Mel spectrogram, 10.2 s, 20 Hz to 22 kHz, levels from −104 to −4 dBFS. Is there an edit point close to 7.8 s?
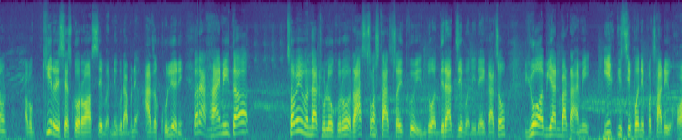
no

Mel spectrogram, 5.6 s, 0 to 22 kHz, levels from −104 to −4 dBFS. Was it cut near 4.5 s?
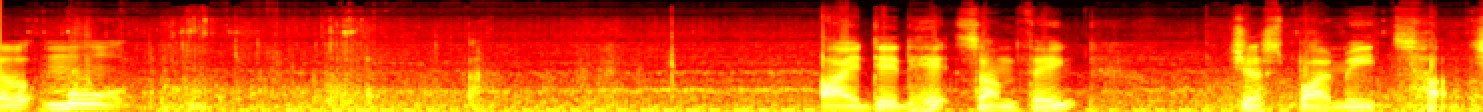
yes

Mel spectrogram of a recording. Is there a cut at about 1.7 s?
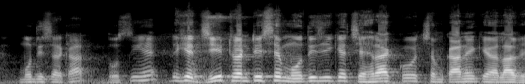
yes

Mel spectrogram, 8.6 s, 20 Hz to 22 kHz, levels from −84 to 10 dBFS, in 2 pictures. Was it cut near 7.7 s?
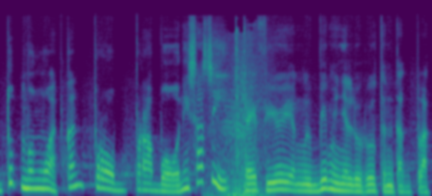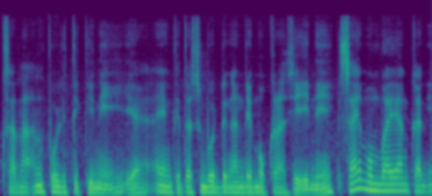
yes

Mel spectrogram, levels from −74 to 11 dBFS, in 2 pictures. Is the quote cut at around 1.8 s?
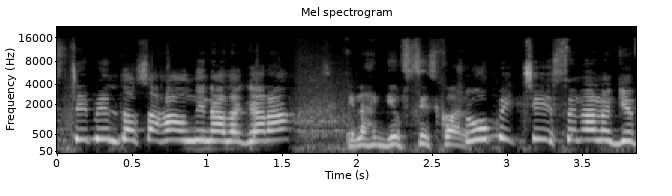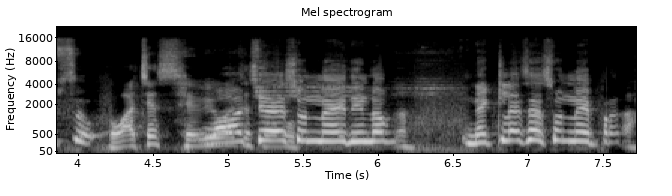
yes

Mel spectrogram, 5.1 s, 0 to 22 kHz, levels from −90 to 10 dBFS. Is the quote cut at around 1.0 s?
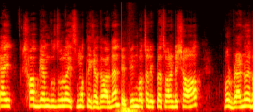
no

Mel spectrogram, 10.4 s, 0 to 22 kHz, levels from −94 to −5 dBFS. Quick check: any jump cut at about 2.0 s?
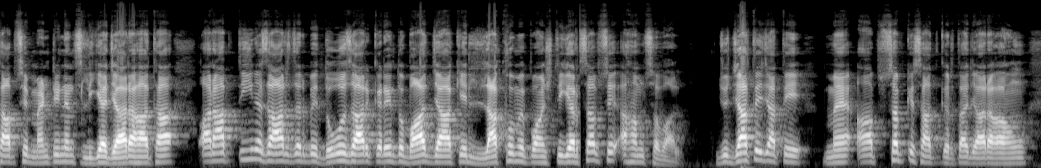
no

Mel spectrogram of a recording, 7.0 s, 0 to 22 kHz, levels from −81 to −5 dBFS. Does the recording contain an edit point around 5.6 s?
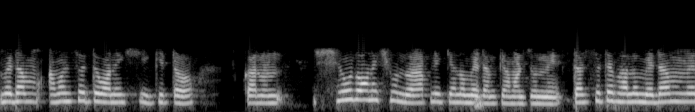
yes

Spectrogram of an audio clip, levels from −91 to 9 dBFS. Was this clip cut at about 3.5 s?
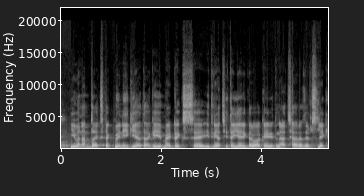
no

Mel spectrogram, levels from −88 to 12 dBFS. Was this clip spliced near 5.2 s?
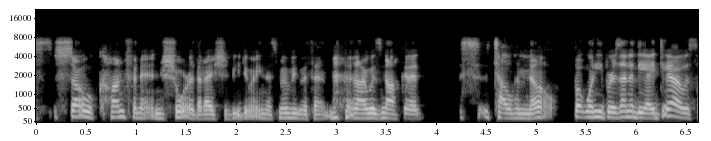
yes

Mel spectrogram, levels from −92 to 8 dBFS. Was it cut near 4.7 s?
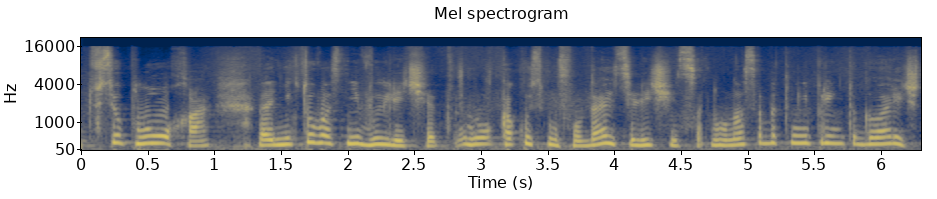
yes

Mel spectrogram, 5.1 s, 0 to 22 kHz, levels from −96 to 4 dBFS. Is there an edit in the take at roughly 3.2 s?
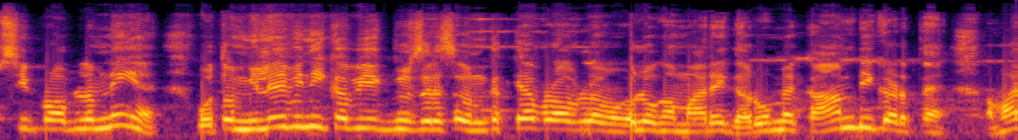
yes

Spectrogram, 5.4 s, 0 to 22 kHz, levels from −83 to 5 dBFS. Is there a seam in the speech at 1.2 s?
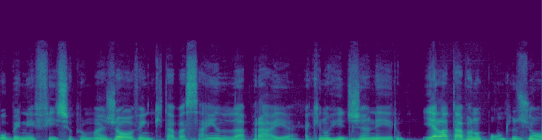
no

